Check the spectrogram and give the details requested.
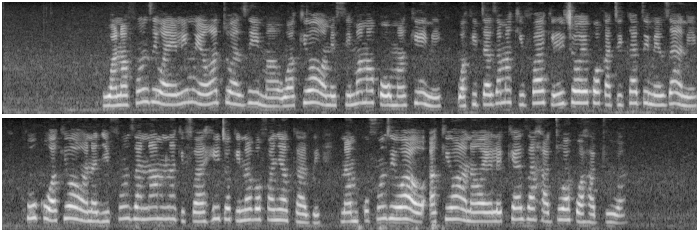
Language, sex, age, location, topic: Swahili, male, 25-35, Dar es Salaam, education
